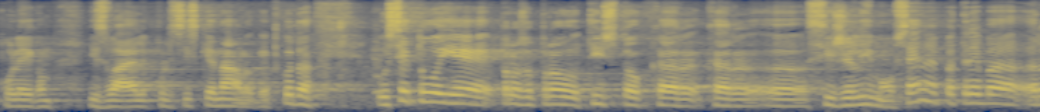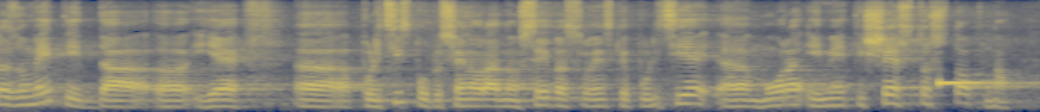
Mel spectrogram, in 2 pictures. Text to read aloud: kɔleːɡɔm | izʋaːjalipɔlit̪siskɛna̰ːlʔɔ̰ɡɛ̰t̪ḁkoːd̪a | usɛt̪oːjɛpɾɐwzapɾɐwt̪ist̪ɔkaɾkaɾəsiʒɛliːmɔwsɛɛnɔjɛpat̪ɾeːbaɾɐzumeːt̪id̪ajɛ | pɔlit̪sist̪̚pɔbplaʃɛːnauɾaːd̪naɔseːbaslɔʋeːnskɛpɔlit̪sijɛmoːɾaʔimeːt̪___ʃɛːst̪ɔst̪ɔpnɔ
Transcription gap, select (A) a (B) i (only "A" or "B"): B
